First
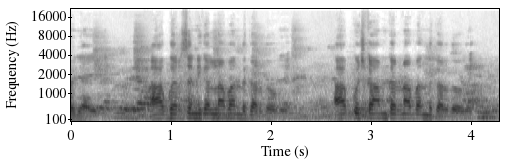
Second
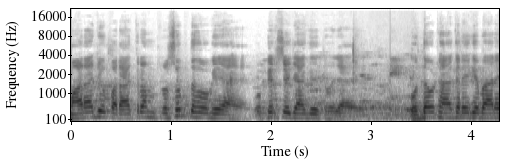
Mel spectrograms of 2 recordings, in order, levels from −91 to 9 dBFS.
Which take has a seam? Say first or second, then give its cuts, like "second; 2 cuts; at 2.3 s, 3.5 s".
second; 1 cut; at 3.1 s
